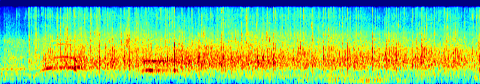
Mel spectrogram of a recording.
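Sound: audience clapping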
